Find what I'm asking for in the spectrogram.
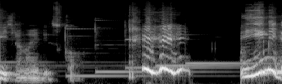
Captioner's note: laughs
